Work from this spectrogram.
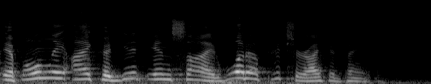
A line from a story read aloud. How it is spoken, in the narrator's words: cried Michelangelo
